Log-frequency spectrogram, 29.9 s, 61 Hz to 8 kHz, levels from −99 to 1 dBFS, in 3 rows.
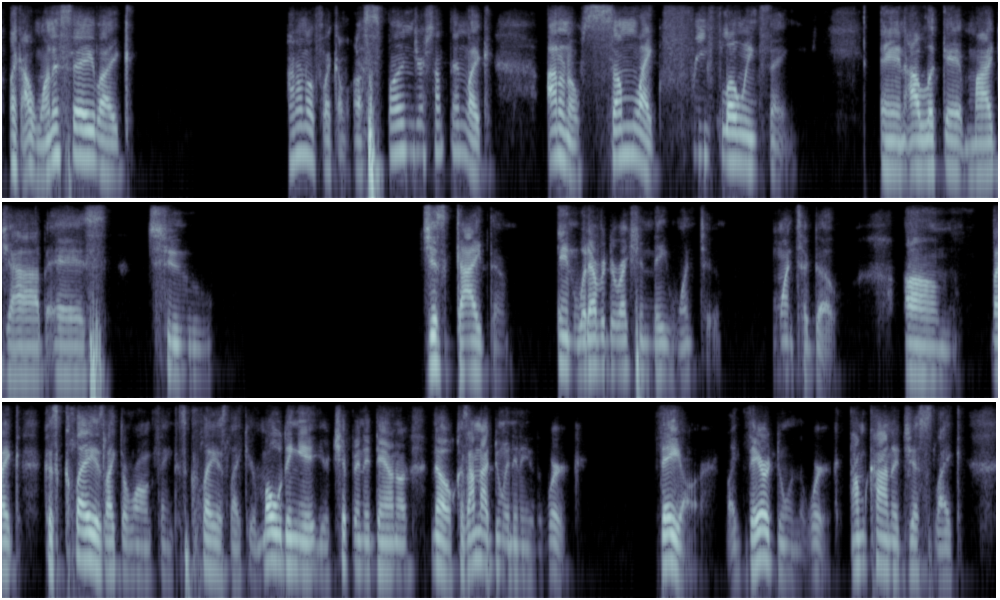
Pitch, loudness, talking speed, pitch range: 125 Hz, -30 LUFS, 175 wpm, 115-145 Hz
